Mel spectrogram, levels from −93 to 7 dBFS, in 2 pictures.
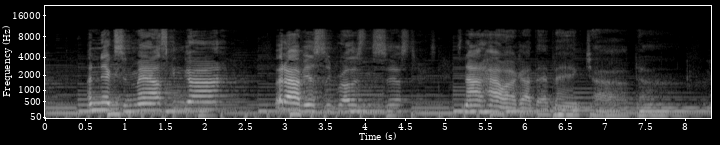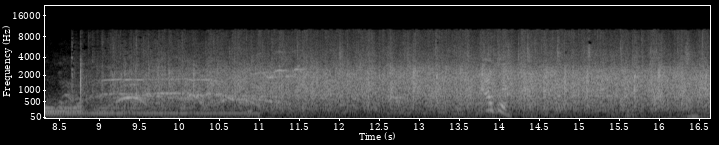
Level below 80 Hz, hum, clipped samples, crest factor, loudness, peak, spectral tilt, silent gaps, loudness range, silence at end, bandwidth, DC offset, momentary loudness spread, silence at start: -64 dBFS; none; under 0.1%; 22 dB; -31 LUFS; -12 dBFS; -4 dB/octave; none; 7 LU; 0 s; 11 kHz; under 0.1%; 13 LU; 0 s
